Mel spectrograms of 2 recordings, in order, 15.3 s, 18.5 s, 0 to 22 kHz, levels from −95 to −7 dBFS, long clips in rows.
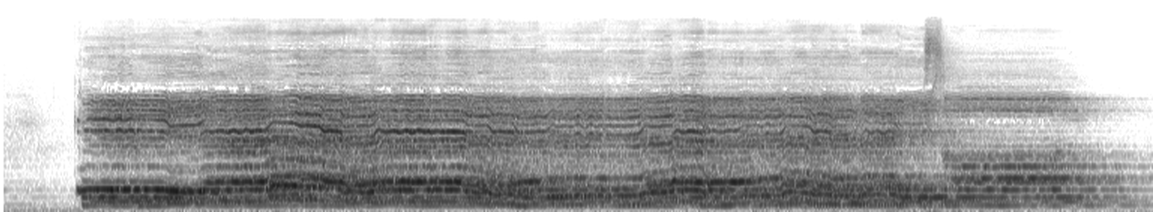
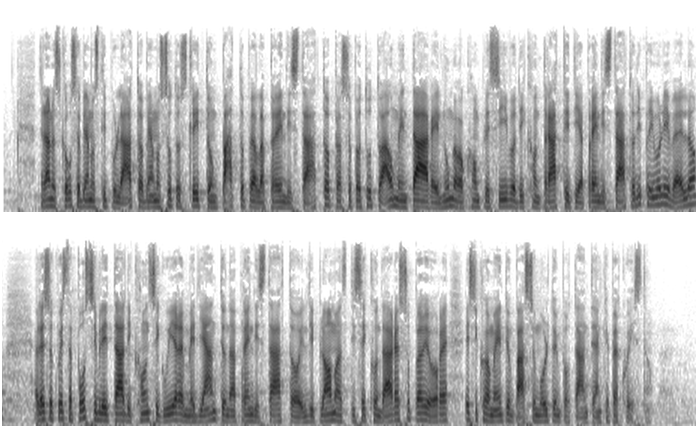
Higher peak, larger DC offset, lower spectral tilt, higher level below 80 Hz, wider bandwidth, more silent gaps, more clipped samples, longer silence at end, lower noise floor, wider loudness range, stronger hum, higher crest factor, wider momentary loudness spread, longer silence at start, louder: second, -10 dBFS vs -4 dBFS; neither; first, -5.5 dB/octave vs -4 dB/octave; second, -64 dBFS vs -52 dBFS; about the same, 13.5 kHz vs 13.5 kHz; neither; neither; second, 0.35 s vs 0.6 s; first, -62 dBFS vs -52 dBFS; first, 7 LU vs 3 LU; neither; second, 16 dB vs 24 dB; about the same, 9 LU vs 7 LU; first, 1 s vs 0.2 s; first, -24 LUFS vs -27 LUFS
